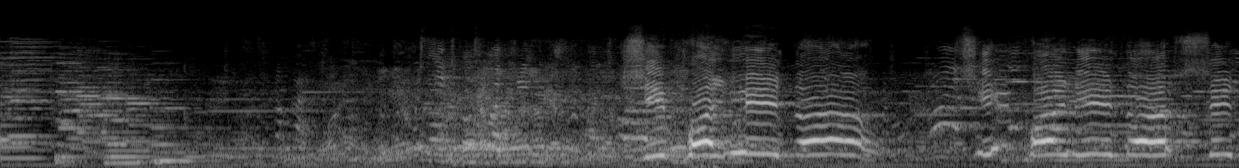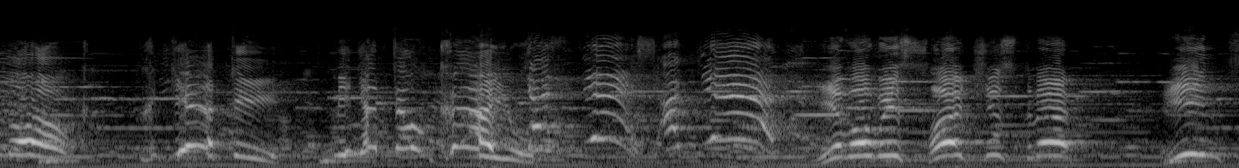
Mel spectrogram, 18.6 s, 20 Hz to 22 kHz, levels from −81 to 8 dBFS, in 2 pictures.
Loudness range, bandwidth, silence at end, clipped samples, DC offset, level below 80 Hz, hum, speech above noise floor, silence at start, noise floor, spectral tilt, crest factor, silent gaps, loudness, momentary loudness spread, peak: 11 LU; 10 kHz; 0 s; under 0.1%; under 0.1%; -58 dBFS; none; 22 dB; 0 s; -44 dBFS; -4 dB/octave; 18 dB; none; -24 LUFS; 19 LU; -6 dBFS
